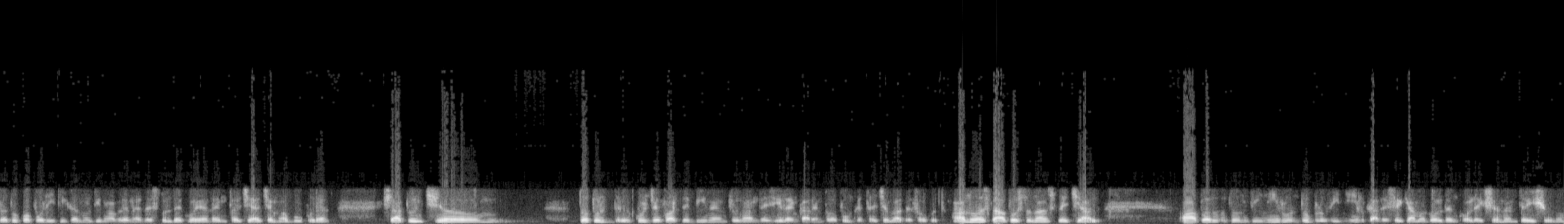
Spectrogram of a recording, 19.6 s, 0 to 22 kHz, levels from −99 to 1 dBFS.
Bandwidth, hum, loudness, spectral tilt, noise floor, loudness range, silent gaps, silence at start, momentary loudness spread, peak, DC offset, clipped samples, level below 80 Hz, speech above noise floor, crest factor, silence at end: 6.2 kHz; none; -16 LUFS; -5.5 dB/octave; -52 dBFS; 4 LU; none; 0 s; 14 LU; 0 dBFS; under 0.1%; under 0.1%; -60 dBFS; 36 dB; 16 dB; 0 s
